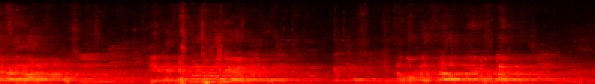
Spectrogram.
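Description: A man calls out loudly from the sideline.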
